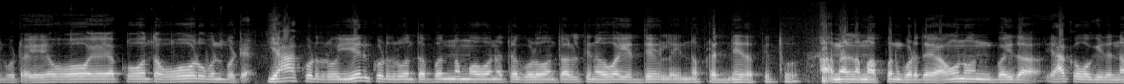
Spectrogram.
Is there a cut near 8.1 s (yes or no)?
yes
